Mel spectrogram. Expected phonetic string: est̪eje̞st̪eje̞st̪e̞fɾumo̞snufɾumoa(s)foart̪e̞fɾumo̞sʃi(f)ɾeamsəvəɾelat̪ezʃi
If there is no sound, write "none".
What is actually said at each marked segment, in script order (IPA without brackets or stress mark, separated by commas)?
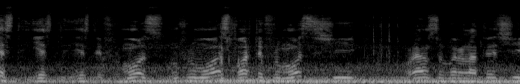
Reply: s, v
